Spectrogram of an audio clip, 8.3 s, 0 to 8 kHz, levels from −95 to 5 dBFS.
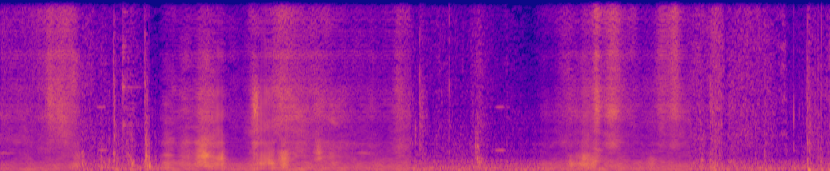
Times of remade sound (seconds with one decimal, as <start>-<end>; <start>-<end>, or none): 0.0-0.8; 1.6-4.1; 5.4-6.9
